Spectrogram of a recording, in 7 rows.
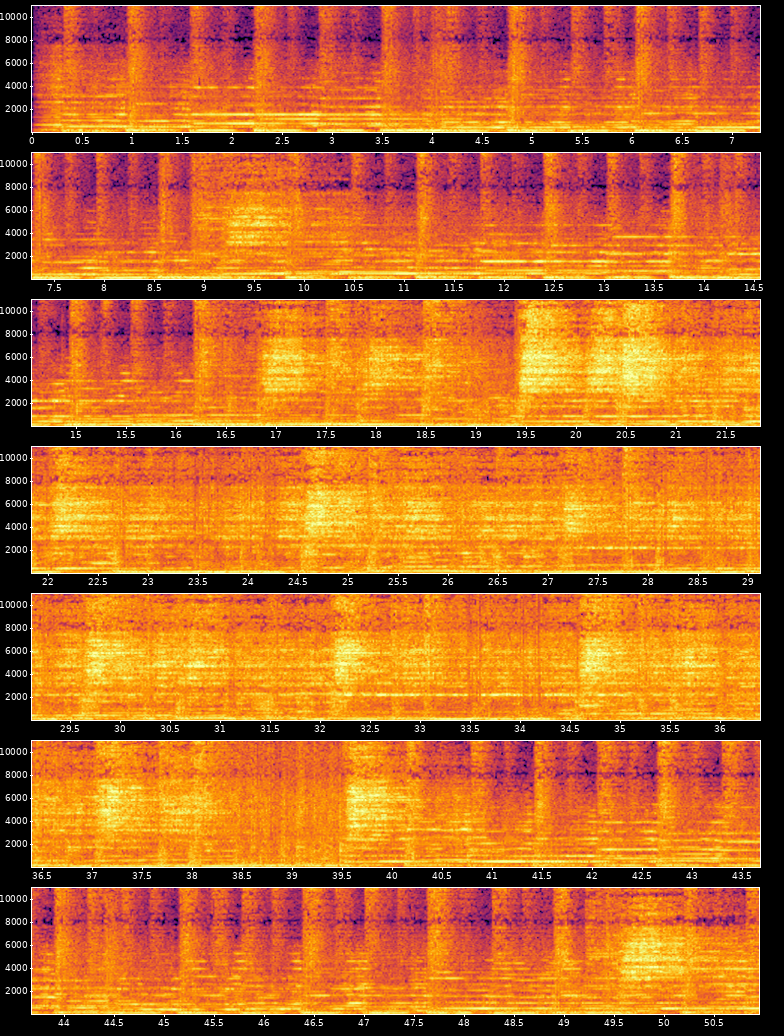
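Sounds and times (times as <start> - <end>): bass: 0.0 - 50.9
drum kit: 0.0 - 50.9
electric guitar: 0.0 - 50.9.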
